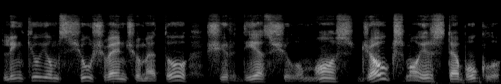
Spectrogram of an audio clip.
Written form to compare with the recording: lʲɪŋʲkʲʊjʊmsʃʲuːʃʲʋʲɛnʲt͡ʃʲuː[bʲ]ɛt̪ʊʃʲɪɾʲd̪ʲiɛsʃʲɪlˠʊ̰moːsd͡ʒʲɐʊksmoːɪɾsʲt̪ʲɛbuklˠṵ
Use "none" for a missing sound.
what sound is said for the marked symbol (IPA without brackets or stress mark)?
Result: mʲ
